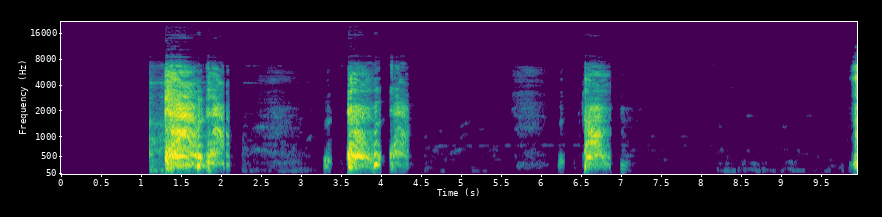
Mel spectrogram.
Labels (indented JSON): {
  "expert_labels": [
    {
      "quality": "good",
      "cough_type": "dry",
      "dyspnea": false,
      "wheezing": false,
      "stridor": false,
      "choking": false,
      "congestion": false,
      "nothing": true,
      "diagnosis": "COVID-19",
      "severity": "mild"
    }
  ],
  "age": 59,
  "gender": "male",
  "respiratory_condition": true,
  "fever_muscle_pain": false,
  "status": "symptomatic"
}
